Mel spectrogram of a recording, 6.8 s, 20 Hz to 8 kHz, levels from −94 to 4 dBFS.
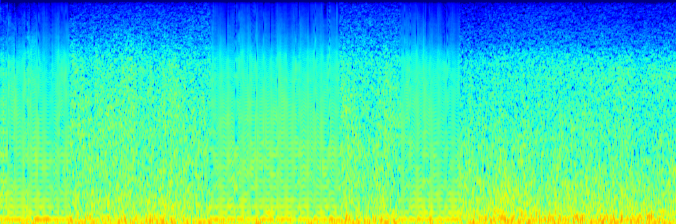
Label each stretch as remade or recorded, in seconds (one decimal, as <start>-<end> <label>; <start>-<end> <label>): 0.0-0.7 remade; 0.7-2.1 recorded; 2.1-3.4 remade; 3.4-4.0 recorded; 4.0-4.6 remade; 4.6-6.8 recorded

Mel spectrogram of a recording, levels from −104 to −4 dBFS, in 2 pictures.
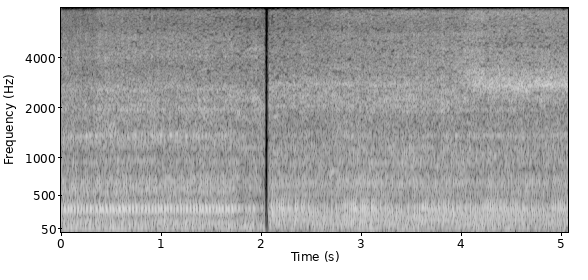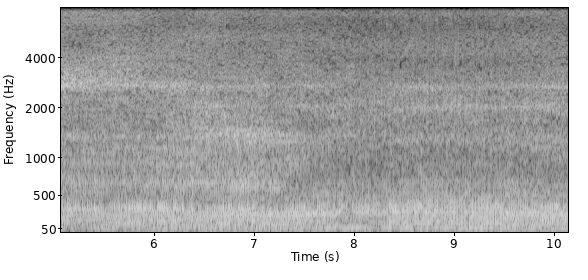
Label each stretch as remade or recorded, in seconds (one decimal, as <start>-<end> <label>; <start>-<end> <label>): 0.0-7.7 recorded; 7.7-9.5 remade; 9.5-10.1 recorded

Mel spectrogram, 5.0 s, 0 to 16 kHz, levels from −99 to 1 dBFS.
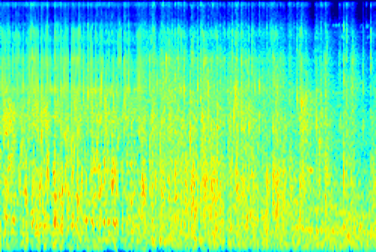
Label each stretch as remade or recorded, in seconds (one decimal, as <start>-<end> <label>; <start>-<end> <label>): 0.0-1.9 remade; 1.9-5.0 recorded

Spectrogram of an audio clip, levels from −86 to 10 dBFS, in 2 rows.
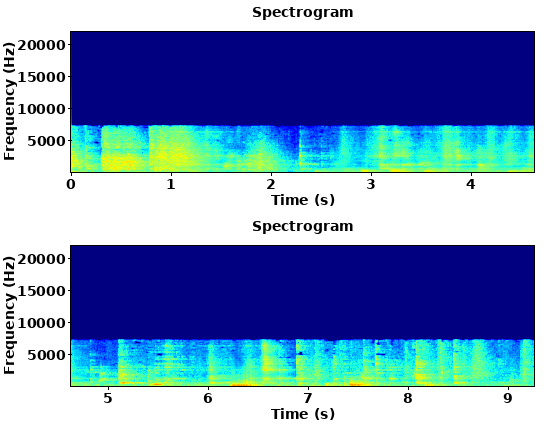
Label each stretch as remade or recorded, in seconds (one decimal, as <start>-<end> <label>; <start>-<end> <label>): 0.0-1.0 recorded; 1.0-1.7 remade; 1.7-2.6 recorded; 2.6-4.8 remade; 4.8-5.9 recorded; 5.9-6.7 remade; 6.7-9.3 recorded

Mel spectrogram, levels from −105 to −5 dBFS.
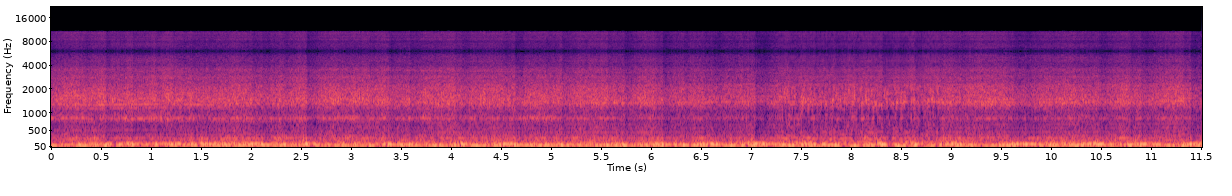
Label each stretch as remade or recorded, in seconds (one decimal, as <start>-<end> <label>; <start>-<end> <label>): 0.0-7.3 recorded; 7.3-8.9 remade; 8.9-11.5 recorded

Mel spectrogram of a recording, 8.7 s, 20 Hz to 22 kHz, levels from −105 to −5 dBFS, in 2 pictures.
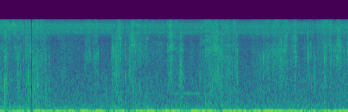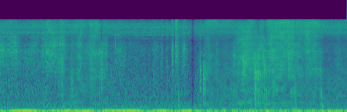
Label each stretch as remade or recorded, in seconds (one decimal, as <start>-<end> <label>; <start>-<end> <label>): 0.0-5.1 recorded; 5.1-5.7 remade; 5.7-6.9 recorded; 6.9-8.7 remade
